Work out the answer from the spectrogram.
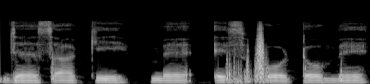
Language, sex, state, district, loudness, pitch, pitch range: Hindi, male, Madhya Pradesh, Bhopal, -19 LUFS, 90 Hz, 85-90 Hz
